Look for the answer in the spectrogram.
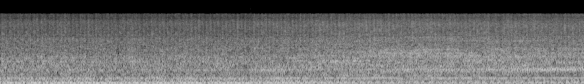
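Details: ZAZ 968M air-cooled petrol engine started after standing idle, fuel pump just repaired, carburettor accelerator pump still sticking: steady low rumbling idle with an even pulse, no stumbling, misses or knocks; idles normally.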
